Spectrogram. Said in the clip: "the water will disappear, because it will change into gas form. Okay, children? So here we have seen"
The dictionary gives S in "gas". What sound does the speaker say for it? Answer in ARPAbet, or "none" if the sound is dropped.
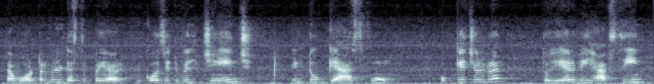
S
